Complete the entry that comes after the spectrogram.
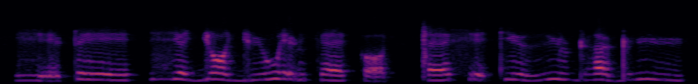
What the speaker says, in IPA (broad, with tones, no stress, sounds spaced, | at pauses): ɣ ḛ˨˦ ʈ e˥˧ | zʲ ɐ˥˩ ɟ ɔ˥˩ ɟ y˨˦ w ḛ˥˩ ɳ k ɛ˨˩˦ k ɔ̰˨˩˦ tʲ ǀ ɛ˨˦ x ḛ˥˩ tʲ ø˥˩ ɣ y˥˧ ɖʱ ɐ˥˩ ɖʱ y˥˩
